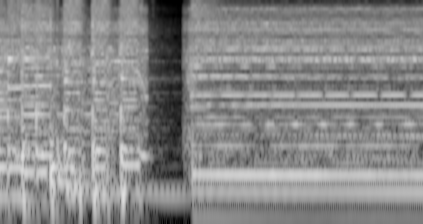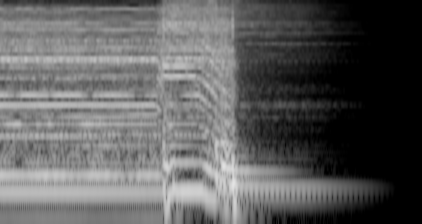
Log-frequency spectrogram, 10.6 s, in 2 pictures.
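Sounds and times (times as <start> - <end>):
pop rock music: 0.0 - 9.3.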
